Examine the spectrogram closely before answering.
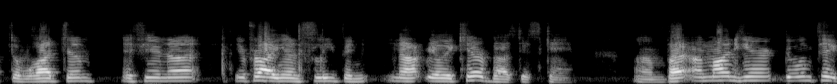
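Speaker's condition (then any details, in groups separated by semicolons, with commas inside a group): Cerebral palsy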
